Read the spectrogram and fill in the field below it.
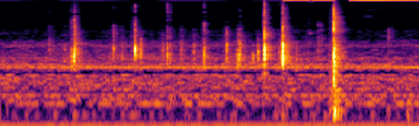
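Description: A plastic case knocks lightly as it is set down on a hard surface.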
